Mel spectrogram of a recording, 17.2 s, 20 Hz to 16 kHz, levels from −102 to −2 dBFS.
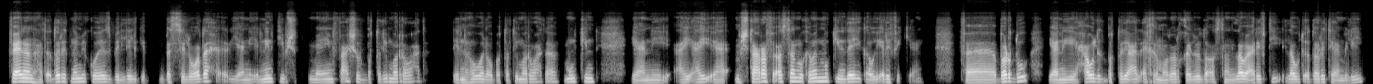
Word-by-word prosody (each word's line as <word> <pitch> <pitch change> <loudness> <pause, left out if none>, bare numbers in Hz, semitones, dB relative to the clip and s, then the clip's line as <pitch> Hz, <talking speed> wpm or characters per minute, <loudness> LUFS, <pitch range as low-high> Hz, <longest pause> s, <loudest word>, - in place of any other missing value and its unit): فعلًا 145 -4 +7
هتقدري 140 +6 +1
تنامي 140 +2 0
كويس 130 -1 0
بالليل 115 +1 -3
جدًا، 110 -3 -12
بس 115 0 -5
الواضح 135 +7 +2
يعني 110 -2 -5
إن 125 - -2
أنتِ 140 +1 -1
مش 140 - -3
ما 120 -1 -3
ينفعش 125 +1 -2
تبطليه 130 +1 -6
مَرّة 135 -1 -1
واحدة، 150 +3 -9 0.3
لأن 115 0 -2
هو 125 +3 0
لو 110 -3 -2
بطلتيه 110 +4 -7
مَرّة 125 +1 -1
واحدة 135 +1 -5
مُمكن 145 +1 -1 0.5
يعني 105 0 -3
هي 120 +1 -2
هي 130 -3 -1
آآ، 115 -1 -2
مش 130 - +3
هتعرفي 140 +4 +5
أصلًا 155 +3 +3
وكمان 150 +1 +3
مُمكن 160 -4 0
يضايقِك 140 +2 +2
أو 115 - +1
يقرفِك 130 -2 -3
يعني، - - -17 0.5
فبرضو 115 - +3 0.2
يعني 115 0 +1
حاولي 140 -1 +3
تبطليه 130 +1 -1
على 125 +2 +1
الآخر 125 0 -3
موضوع 110 +2 -1
القيلولة 120 +1 -1
ده - - -1
أصلًا 115 -2 -6
لو 130 +1 +6
عرفتِ 130 +6 -1
لو 125 -1 +2
تقدري 125 +1 -1
تعمليه، 105 +3 -5
125 Hz, 180 wpm, -25 LUFS, 115-140 Hz, 0.5 s, فعلًا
